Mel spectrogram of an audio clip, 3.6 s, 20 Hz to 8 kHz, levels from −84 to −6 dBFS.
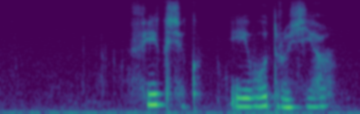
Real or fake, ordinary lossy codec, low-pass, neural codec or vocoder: real; none; none; none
